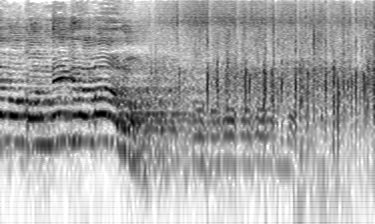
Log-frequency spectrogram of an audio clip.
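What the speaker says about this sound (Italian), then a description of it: "accogliamolo veramente con il più grande degli applausi, signori, Cristiano Colnegramaro." At a live variety show, a drawn-out shouted introduction from a host gives way to audience applause and cheering, a busy wash of clapping with scattered voices.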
